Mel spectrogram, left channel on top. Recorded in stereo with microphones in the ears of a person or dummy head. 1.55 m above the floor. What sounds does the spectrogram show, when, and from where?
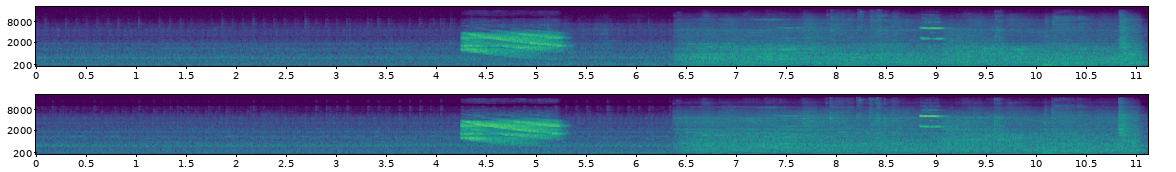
4.2 s a fire alarm: 40° right (ahead or behind), 1.0 m
6.4 s an alarm: 45° right (ahead or behind), 1.0 m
